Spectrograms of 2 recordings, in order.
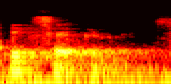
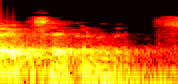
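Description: First: "ਇੱਕ second ਦੇ ਵਿੱਚ" breathed out in a soft whisper; whispered echo. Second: Said in the usual way. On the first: Real, not acted. Preacher whispers "ਇੱਕ second ਦੇ ਵਿੱਚ" back to the congregation.

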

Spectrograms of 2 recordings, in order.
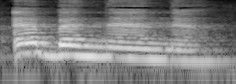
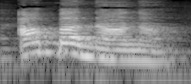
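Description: First: "е банана" as eh buh-NEH-neh; mouth barely open. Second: "а банана" as ah ba-NA-na; wrong-example "а банана" with wide vowels; open A vowels. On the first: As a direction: keep every vowel in "е банана" narrowed. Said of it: "не відкривати сильно ротом". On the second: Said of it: "Бачите, не а банана". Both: Shown as a demonstration.

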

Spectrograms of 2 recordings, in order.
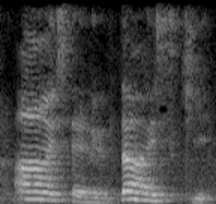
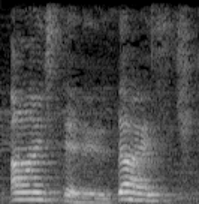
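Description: Both takes have the same delivery.

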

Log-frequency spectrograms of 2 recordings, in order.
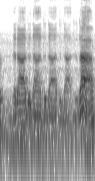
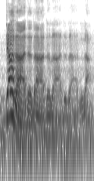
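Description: First: Evenly chanted "da-da" pairs, each second syllable stressed; iambic pentameter. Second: DA-da to start, settling back into iambic rhythm; varied first foot. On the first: Teacher setting up iambic pentameter, every second "da" stressed. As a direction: regular da-DA beat five times over. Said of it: "say, iambic pentameter". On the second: Teacher varying the line, first "da" stressed to shake up the listener. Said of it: "and then you vary it up". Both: Shown as a demonstration.

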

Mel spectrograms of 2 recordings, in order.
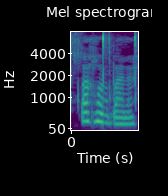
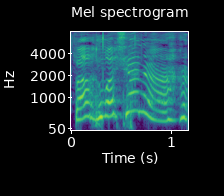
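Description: First: Said in the usual way. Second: Higher, slow teasing whine; higher, slower teasing drawn-out plea; taunting. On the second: Real, not acted. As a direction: drag it out to needle him. Taunting friend not to look.

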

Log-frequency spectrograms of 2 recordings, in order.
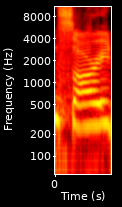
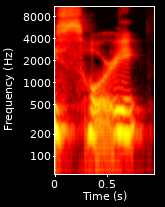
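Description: First: Said in the usual way. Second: SORRY as "sore-ee", the Canadian way. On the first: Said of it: "my American sorry". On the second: Retold or imitated. Poking fun at how Canadians talk, Canadian SORRY. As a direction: imitate a Canadian SORRY with a rounded first vowel. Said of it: "Canadians say sorry".

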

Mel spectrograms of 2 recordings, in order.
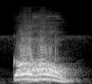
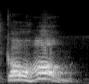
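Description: First: Much higher and louder, shouted; bigger mock shout. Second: Higher, louder put-on voice telling them off; mock shout. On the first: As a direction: yell it the second time. Repeated louder. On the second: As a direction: shoo them away loudly. Mocking dismissal, far voice.

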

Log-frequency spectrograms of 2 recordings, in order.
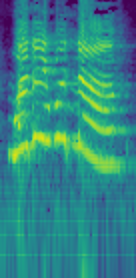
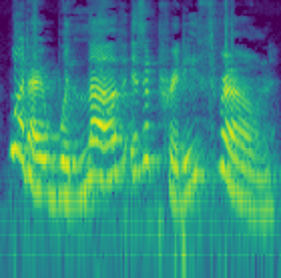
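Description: First: Very high mocking squeal; high-pitched imitation. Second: Said in the usual way. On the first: A narrator's reading. Peter giggling as he imitates his friend, high-pitched. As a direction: mimic a girl in a squeaky high voice. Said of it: "imitating me in a high-pitched voice".

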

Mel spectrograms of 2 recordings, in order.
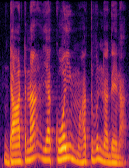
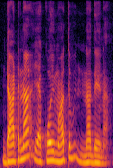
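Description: The two takes are said the same way.

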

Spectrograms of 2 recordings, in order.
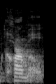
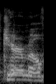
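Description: First: Caramel said as two syllables, KAR-mel; pronounced carmel. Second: Caramel said in three syllables, KARE-uh-mel; pronounced caramel. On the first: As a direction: say caramel as carmel, no middle vowel. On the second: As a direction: say caramel with the full middle vowel. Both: Shown as a demonstration. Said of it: "I think it's called caramel for me".

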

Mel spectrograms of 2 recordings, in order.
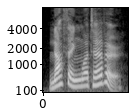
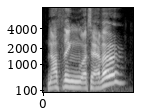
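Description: First: "Nothing whatever" pitched high, falling at the end; high start, decisive drop on "whatever"; firm answer. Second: "Nothing whatever" rising loudly at the end; loud, questioning lift on "whatever"; persistent question. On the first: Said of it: "said Alice". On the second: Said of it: "persisted the king". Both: A narrator's reading.

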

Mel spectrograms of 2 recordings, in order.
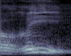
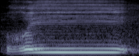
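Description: First: غي with a brief i; short-vowel demo of غي; short kasra. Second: غي held long on a steady ee; long-vowel demo of غي; long yaa vowel. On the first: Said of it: "غين كسرة". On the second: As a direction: stretch the vowel of غي well out. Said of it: "يعني كسرة طويلة". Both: Shown as a demonstration.

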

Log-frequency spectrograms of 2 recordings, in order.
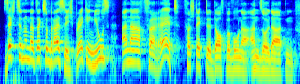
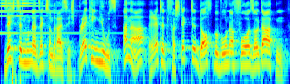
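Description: First: Mock news anchor correction; corrected news flash. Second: Higher, punchy newsreader announcement; hammed-up news anchor; breaking news flash. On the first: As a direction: correct the headline deadpan. Fake News und es heißt in Wahrheit. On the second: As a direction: sell it like a breaking headline.

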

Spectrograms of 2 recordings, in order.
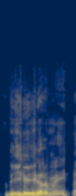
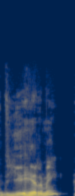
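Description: First: Reading it through a laugh; mocking chuckle over the words. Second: Said in the usual way. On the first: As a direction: laugh while reading the text back. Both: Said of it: "He says".

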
